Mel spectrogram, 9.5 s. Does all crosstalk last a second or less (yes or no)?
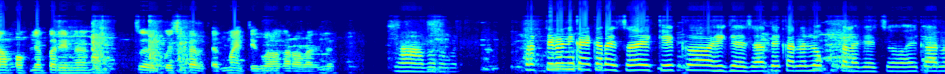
yes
